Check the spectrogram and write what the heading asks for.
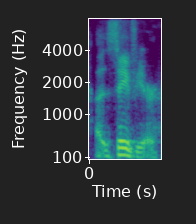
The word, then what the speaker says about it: Xavier: won on the road against Xavier they won Xavier I've learned to pronounce that correctly they also won against Creighton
